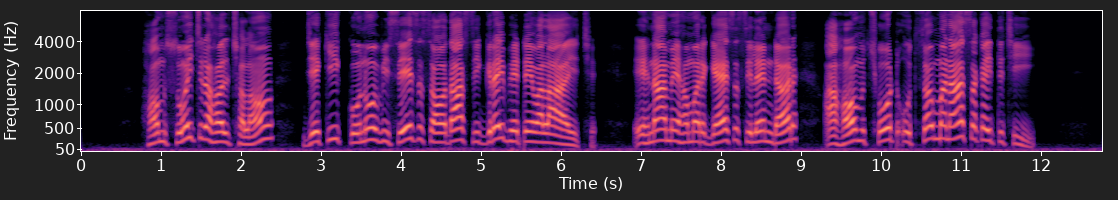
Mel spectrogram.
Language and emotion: Maithili, surprised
